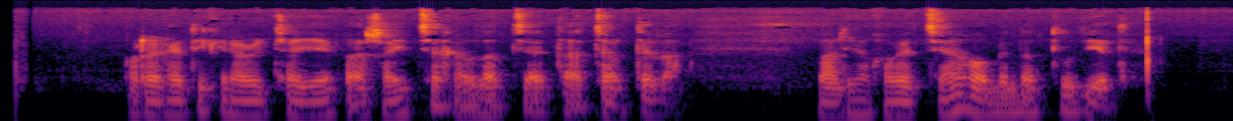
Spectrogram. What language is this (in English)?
Basque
